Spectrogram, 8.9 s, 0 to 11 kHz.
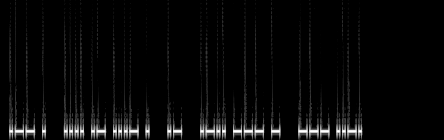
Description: Morse code, heard as a keyed tone, about 22 wpm, 700 Hz. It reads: WE HAVE A LOT OF
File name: practice / 22wpm / Build A Phrase - 5-Word Phrases - 22wpm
